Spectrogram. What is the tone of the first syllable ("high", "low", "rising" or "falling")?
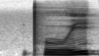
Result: rising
